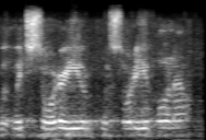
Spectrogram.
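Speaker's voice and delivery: ordinary talk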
